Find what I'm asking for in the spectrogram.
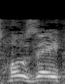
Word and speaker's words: José: Josie. André Montano. – No. Not Josie. – But it looks like Josie. – I know it looks like Josie, but in Spanish, the J is like a huh.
